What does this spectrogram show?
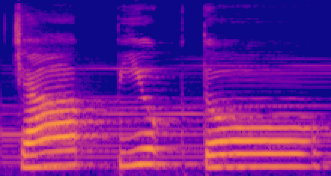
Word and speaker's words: చాప్యుక్తో: పరమాత్మే తాకిమావతుతో పరమాత్మేతి చాప్యుక్తో చా మీద ప్యు లోని య మీద ఆఘాత చాప్యుక్తో పరమాత్మేతి చాప్యుక్తో దేహే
